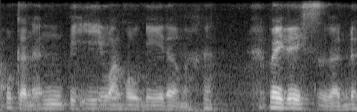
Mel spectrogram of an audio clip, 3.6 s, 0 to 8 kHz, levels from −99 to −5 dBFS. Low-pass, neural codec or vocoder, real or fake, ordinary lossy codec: 7.2 kHz; codec, 16 kHz in and 24 kHz out, 2.2 kbps, FireRedTTS-2 codec; fake; Opus, 32 kbps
